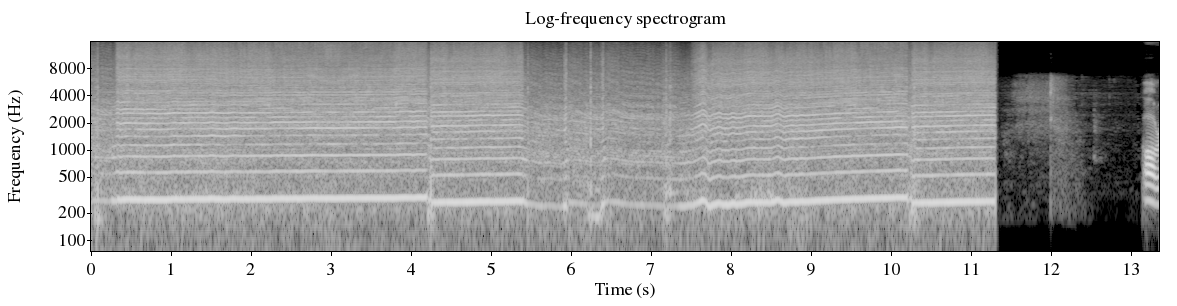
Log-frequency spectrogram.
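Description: An IndyPro2000 open-wheel race car laps Road Atlanta in the iRacing sim, its engine a loud, sustained high-pitched drone that dips and climbs with shifts and braking through corners, then cuts out abruptly near the end.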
